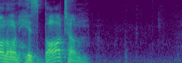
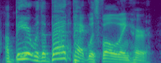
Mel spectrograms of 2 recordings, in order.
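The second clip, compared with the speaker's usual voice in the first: usual speaking voice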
